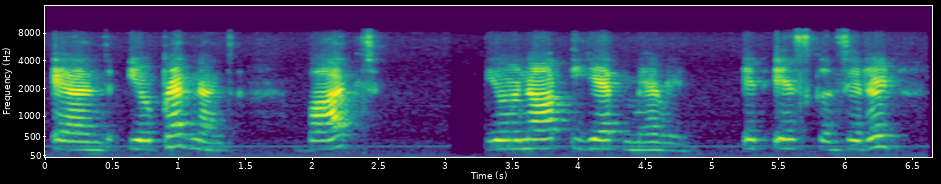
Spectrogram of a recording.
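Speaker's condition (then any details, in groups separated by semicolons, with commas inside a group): No condition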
